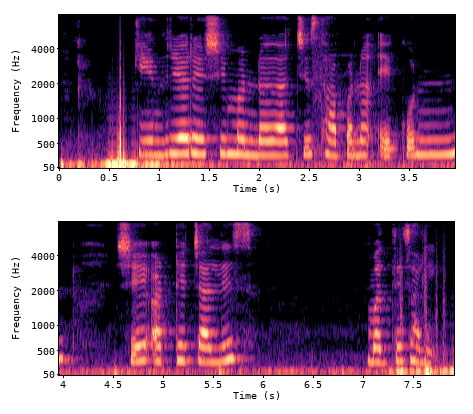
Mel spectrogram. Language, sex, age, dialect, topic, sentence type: Marathi, female, 18-24, Standard Marathi, agriculture, statement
